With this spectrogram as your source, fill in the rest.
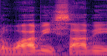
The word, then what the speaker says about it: wabi-sabi: I'm gonna say her name wrong. It was Dr. Claire Yeah. Sucio, Yep. and I think it's called Wabi Sabi.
